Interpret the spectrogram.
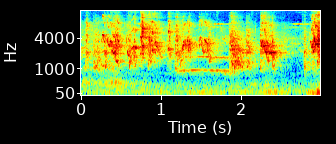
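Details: Chirping budgies singing happily: a dense run of scratchy squawks and warbles, with a thin sustained whistle underneath, broken into short bursts and ending in a louder squawk.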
